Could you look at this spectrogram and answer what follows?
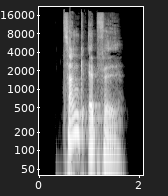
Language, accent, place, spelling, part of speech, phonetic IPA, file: German, Germany, Berlin, Zankäpfel, noun, [ˈt͡saŋkˌʔɛp͡fl̩], De-Zankäpfel.ogg
- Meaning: nominative/accusative/genitive plural of Zankapfel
